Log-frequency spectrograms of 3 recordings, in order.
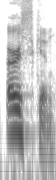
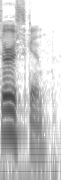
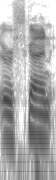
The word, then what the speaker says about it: Erskine: Erskine. That's how you say it. – Is it Erskine or Erskine? – It's Erskine. – Oh, yeah. So you're okay. – I've been saying it Erskine incorrectly. It's Erskine.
